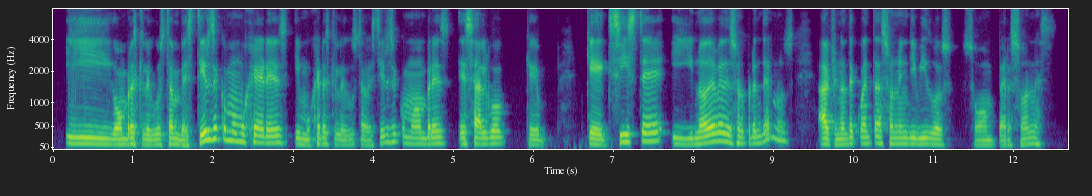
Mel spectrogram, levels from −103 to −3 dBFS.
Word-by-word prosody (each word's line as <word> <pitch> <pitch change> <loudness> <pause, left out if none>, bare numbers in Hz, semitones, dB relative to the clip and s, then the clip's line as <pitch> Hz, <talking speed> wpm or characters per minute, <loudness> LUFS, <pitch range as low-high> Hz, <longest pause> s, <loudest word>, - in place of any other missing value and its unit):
y 125 -3 +1
hombres 115 +2 +3
que 110 - -8
le 105 - +1
gustan 110 +2 0
vestirse 105 - +4
como 205 -5 +1
mujeres, 150 -3 +1
y 120 - -3
mujeres 115 +2 -3
que 115 - -12
les 105 -2 -5
gusta 105 0 -8
vestirse 140 +12 -5
como 130 -6 -3
hombres, 130 +2 -1
es 120 0 +2
algo 130 +6 +1 0.2
que 105 -2 -4 0.5
que 115 -3 +3
existe 165 - +2
y 115 -2 -4
no 130 +3 +4
debe 175 +3 +5
de 160 - +2
sorprendernos". 145 - -4 0.2
Al 120 0 +5
final 115 -1 -2
de 130 - 0
cuentas 135 +1 -1
son 125 0 -2
individuos, 120 -3 -2
son 100 -1 -7
personas 115 +4 -6
125 Hz, 160 wpm, -22 LUFS, 110-140 Hz, 0.5 s, debe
